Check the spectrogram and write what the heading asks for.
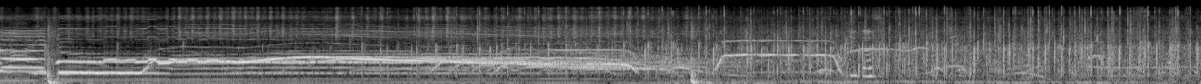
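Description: A live rock band ends a song: last drum hits, then long held sung notes over the instruments. As the music stops in the second half, the audience cheers and applauds.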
